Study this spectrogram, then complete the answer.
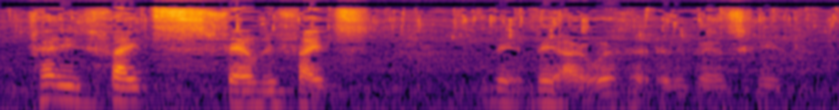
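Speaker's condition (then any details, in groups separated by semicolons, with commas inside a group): ALS; still able to talk, articulate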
